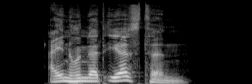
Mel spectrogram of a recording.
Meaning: inflection of einhunderterste: 1. strong genitive masculine/neuter singular 2. weak/mixed genitive/dative all-gender singular 3. strong/weak/mixed accusative masculine singular 4. strong dative plural
- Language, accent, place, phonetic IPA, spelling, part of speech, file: German, Germany, Berlin, [ˈaɪ̯nhʊndɐtˌʔeːɐ̯stn̩], einhundertersten, adjective, De-einhundertersten.ogg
